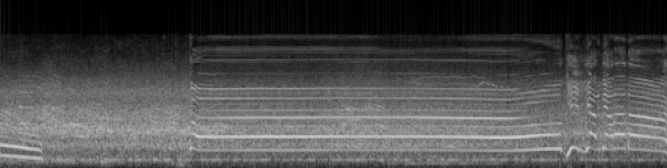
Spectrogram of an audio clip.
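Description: Stadium crowd cheering a goal, then a TV football commentator's long held shout of "gol" on one steady note for about five seconds, over the crowd. Short excited commentary follows near the end.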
